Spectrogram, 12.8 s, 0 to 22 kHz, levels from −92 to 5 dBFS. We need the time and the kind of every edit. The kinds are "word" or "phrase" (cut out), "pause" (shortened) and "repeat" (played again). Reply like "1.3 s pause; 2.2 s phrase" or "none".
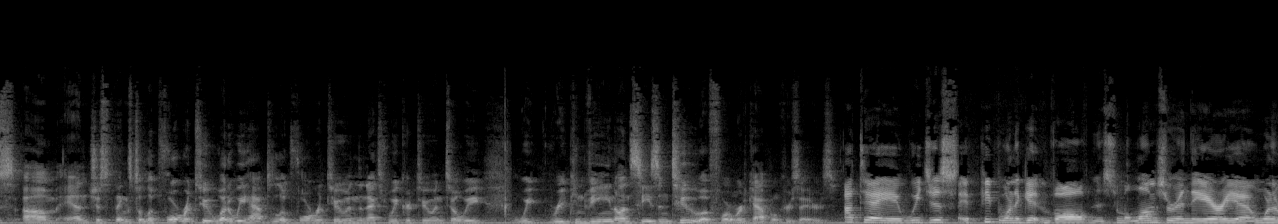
5.1 s word; 9.6 s word; 10.0 s word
